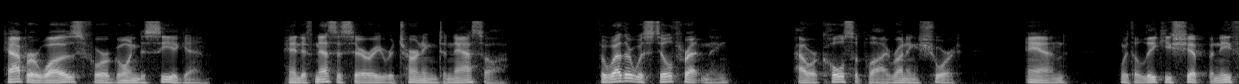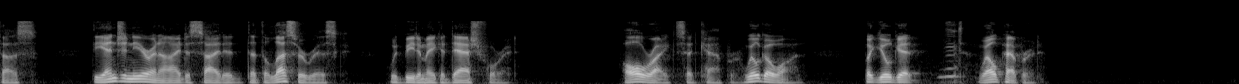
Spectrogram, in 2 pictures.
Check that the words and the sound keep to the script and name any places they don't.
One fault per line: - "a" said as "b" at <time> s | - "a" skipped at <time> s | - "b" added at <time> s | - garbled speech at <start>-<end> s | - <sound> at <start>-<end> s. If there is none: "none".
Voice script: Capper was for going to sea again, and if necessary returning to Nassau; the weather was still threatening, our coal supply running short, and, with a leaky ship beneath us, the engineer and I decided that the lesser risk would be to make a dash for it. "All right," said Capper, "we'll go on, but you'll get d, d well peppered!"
- "d d" skipped at 21.6 s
